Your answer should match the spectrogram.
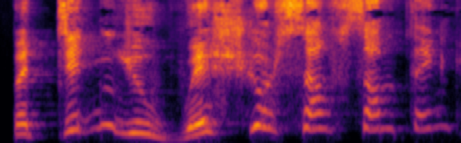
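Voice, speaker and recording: A woman's voice: high voice, sing-song, a little slow, pitched above the performer's own voice. A woman voicing a nagging, discontented storybook wife with an insistent, wheedling way of talking. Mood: prodding.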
